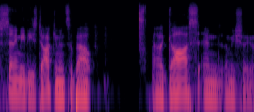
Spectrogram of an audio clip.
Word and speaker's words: Gauss: G-A-U-S-S. Oh, you know. yeah, Gauss.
